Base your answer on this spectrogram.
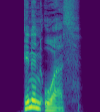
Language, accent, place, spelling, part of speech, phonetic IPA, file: German, Germany, Berlin, Innenohrs, noun, [ˈɪnənˌʔoːɐ̯s], De-Innenohrs.ogg
- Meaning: genitive singular of Innenohr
